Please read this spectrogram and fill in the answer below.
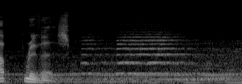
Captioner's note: car beeps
